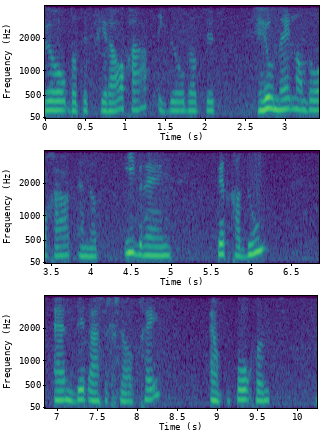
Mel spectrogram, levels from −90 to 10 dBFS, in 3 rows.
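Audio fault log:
0.27–0.71 s, 1.41–1.57 s (just before "dat dit heel") and 8.91–9.22 s, speech cut by the noise suppressor: quiet speech mistaken for noise and turned down by about 10 dB (about 7 dB last), sounding swallowed and faint.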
